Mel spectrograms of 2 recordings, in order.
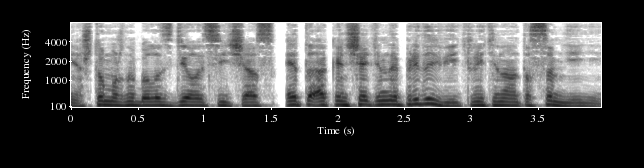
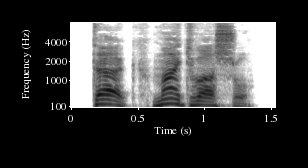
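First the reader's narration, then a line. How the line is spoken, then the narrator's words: Barked. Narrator (Russian): рявкнула Лазарева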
